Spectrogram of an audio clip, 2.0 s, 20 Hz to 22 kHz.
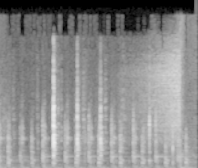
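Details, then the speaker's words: BMW 3 Series rear control arm worked by hand: quick clattering rattle, about six to seven clicks a second, sounding like the bearings have completely gone, a sign of a worn arm due for replacement; the front arm is solid. "it sounds like the bearings have completely gone and it's just rattling like crazy"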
